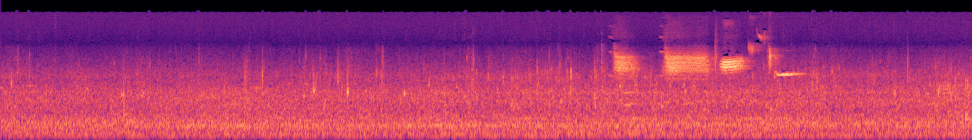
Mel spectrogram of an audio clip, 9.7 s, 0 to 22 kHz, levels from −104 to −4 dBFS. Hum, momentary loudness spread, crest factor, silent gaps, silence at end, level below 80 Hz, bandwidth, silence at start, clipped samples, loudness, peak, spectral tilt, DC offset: none; 15 LU; 22 dB; none; 0 s; -50 dBFS; 17 kHz; 0 s; under 0.1%; -21 LUFS; -2 dBFS; -2.5 dB/octave; under 0.1%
